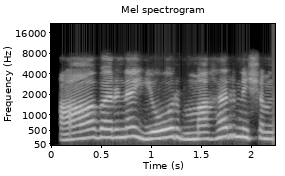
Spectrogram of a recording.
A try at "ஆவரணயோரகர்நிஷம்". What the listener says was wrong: அகர்நிஷம் ஆமா, மாவே கிடையாது. ஆவரணயோரகர்நிஷம்.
